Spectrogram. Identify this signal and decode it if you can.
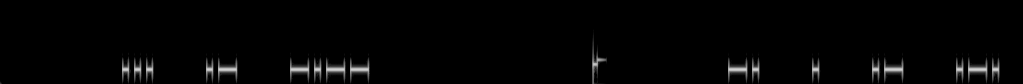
Morse code, heard as a keyed tone, about 20 wpm, spaced as for 11 wpm, 700 Hz. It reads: SAY NEAR
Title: 3x Character Spacing - Top 300 Words - 20wpm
